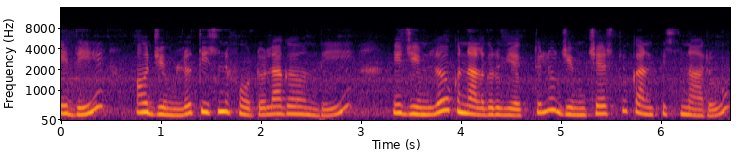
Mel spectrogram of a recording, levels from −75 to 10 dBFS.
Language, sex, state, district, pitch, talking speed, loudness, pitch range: Telugu, female, Andhra Pradesh, Visakhapatnam, 245 Hz, 135 wpm, -14 LUFS, 220-295 Hz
